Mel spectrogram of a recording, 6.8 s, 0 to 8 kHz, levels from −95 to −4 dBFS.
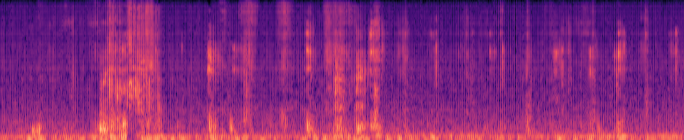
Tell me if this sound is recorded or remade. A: remade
